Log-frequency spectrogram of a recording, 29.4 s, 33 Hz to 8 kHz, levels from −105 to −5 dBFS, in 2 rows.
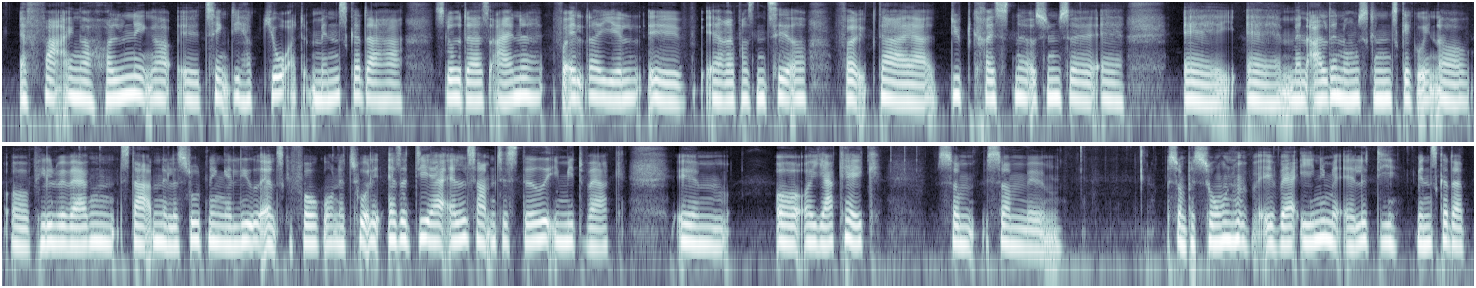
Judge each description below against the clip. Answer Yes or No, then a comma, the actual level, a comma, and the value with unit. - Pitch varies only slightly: Yes, narrow, 1.7 semitones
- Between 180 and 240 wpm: No, average, 160 wpm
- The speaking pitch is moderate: Yes, medium, 180 Hz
